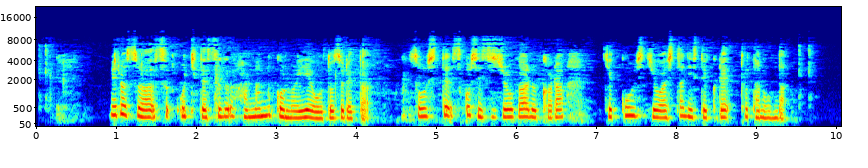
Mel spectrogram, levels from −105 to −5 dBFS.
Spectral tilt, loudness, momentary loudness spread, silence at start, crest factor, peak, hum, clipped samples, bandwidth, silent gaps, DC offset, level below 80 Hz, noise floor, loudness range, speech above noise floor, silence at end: -5.5 dB/octave; -24 LUFS; 9 LU; 0.25 s; 18 dB; -6 dBFS; none; under 0.1%; 8.8 kHz; none; under 0.1%; -70 dBFS; -62 dBFS; 3 LU; 39 dB; 0.7 s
